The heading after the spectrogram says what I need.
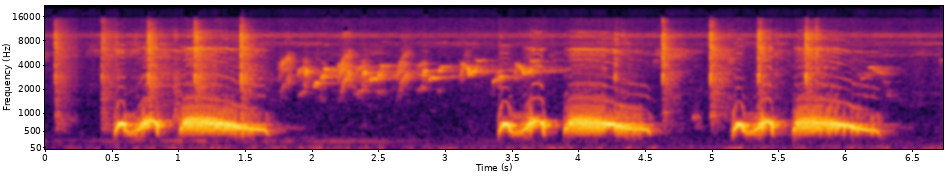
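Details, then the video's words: Spotted dove singing actively, used as a lure for other doves: two low cooing phrases, each a short wavering note then a long sustained coo that slides downward, separated by a pause, with sharp clicking sounds in the background. "SUARA BURUNG DERKUKU GACOR ENAK DIDENGAR || BAGUS BUAT PANCINGAN"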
